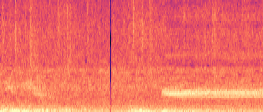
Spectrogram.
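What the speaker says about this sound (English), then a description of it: "The only thing you hear going on is the storm." Steady rain pours throughout with continuous hiss and patter, joined by deep rumbling thunder from a storm in the low end, loud and unbroken with no voices.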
